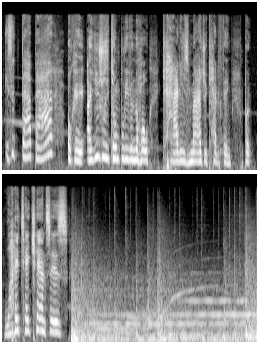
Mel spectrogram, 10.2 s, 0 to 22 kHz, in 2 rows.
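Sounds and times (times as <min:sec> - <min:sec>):
police sirens wailing with a slowly rising tone: 0:00.0 - 0:10.1
speech: 0:00.1 - 0:06.7.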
